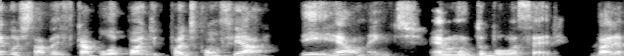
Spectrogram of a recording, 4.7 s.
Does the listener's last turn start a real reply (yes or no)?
yes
